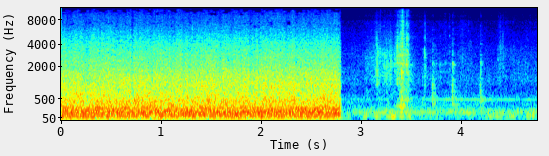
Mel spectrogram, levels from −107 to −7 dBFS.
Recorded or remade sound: recorded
